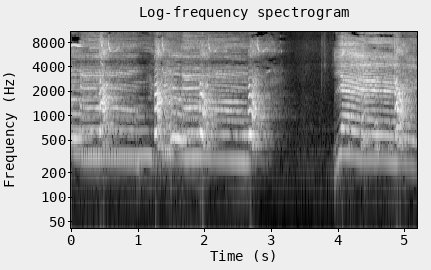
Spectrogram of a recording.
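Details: Poodle howling to the Happy Birthday song. Three bright, strained howled phrases over a steady low sung note, then a brief silence, then a new rising howl.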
